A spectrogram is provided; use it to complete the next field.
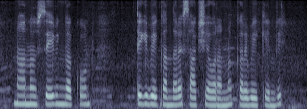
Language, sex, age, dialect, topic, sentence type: Kannada, female, 31-35, Central, banking, question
